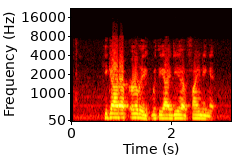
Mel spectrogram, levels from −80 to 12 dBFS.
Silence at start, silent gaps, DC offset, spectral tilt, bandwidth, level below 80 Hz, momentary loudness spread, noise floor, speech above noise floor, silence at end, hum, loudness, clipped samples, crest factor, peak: 0.65 s; none; under 0.1%; -8.5 dB/octave; 8.2 kHz; -48 dBFS; 13 LU; -40 dBFS; 30 dB; 0.35 s; none; -11 LUFS; under 0.1%; 12 dB; 0 dBFS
